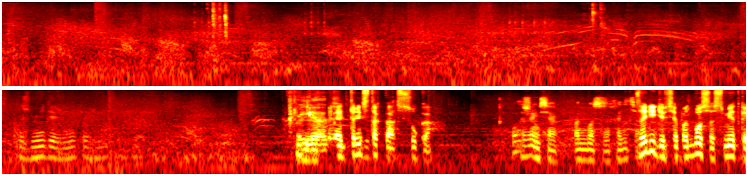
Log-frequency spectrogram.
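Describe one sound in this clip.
Magic spells crackle and clash amid a battle's clanging hits.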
